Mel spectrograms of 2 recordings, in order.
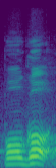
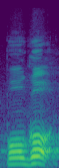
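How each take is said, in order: First: The middle consonant is a hard G sound. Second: The same.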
